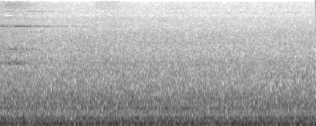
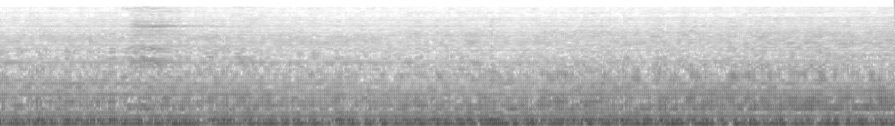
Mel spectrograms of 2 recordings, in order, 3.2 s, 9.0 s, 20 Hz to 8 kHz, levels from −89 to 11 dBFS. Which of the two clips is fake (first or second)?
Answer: second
